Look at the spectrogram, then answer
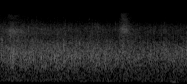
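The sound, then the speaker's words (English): An audience claps together in praise, a dense, steady wash of many hands at even loudness throughout, with no voices standing out. “Come on, let's give the Lord a hand clap of praise, ladies and gentlemen.”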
